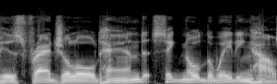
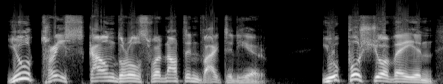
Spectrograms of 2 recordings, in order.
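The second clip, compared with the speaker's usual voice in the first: put-on louder, indignant old professor; crying out; 7 semitones higher, 4 dB louder than usual. A narrator's reading. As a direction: order the intruders away.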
